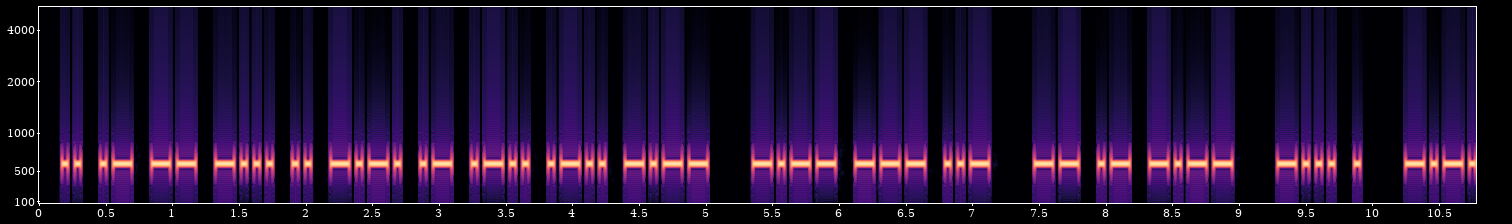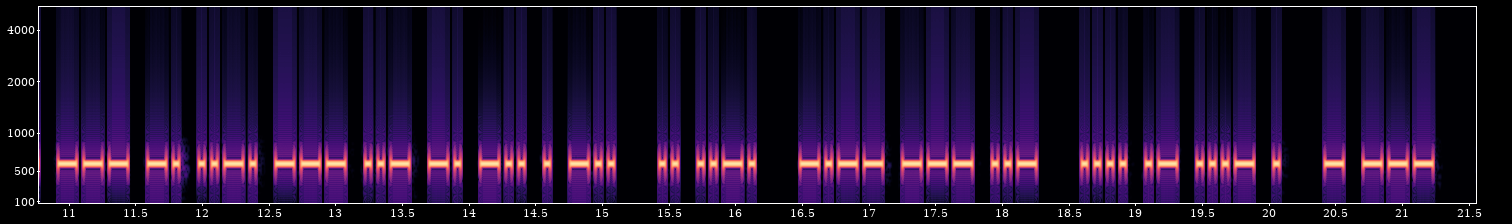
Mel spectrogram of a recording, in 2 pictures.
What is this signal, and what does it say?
Morse code, heard as a keyed tone, about 25 wpm, 600 Hz. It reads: IAMBICALLY YOU MAY BE CONFOUNDED IF YOU HAVE TO
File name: SS315 25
